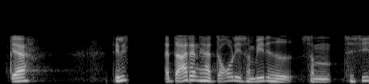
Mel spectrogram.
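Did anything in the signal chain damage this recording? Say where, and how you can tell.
Yes. The network stage caused short concealed packet loss at 0.84 to 0.88 s, 0.88 to 0.91 s and 1.07 to 1.11 s. About 20 ms went missing each time. The receiver extended the preceding sound to cover each gap, so these spots smear or wobble briefly.

A long network dropout follows from 1.27 to 1.67 s, just before "der er den her". The last sound is continued, then fades into silence. That points to lost arrivals as the likely cause. The clip returns without the missing part, band-limited to 4 kHz as G.711 allows.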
